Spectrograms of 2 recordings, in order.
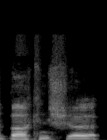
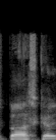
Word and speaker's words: Burscough: And after, well, I need to pronounce this right, but after Birkenshire, I think I'm saying that right, maybe. First go. Yeah, it was Burscough.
